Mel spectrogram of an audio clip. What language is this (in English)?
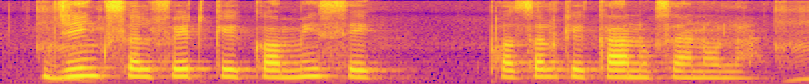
Bhojpuri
